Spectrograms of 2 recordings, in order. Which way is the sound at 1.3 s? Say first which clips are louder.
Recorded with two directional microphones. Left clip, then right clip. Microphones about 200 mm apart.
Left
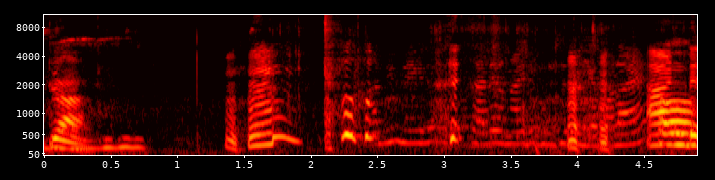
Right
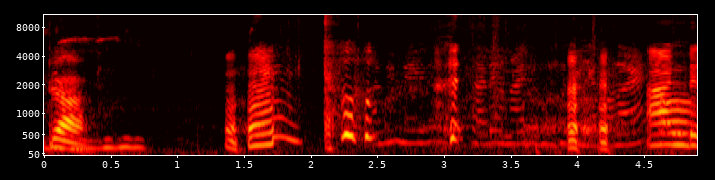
Right 2 dB; 10° right (ahead or behind).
